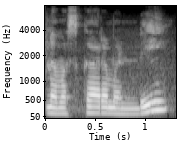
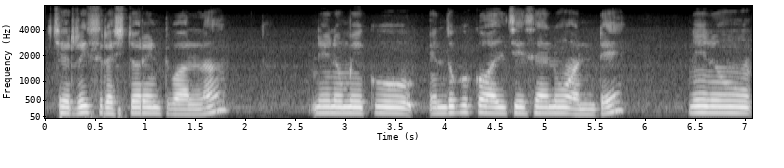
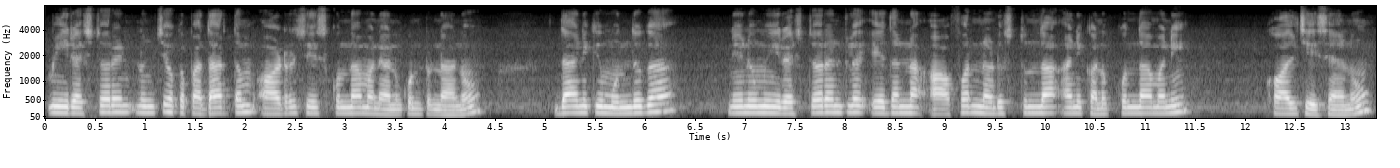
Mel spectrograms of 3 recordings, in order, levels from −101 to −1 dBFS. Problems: none marked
